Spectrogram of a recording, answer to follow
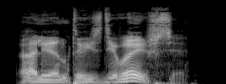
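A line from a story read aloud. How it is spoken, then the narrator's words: Growl then low hiss. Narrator (Russian): рыкнул герцог, а затем зашипел, понизив голос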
